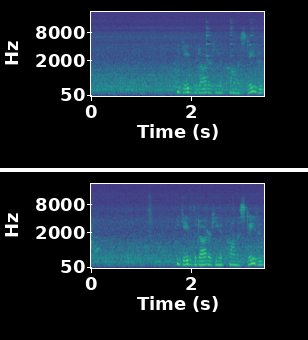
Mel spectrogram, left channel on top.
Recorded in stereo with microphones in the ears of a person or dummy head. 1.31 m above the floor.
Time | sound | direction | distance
1.7 | a woman speaking | 50° right (ahead or behind) | 1.1 m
